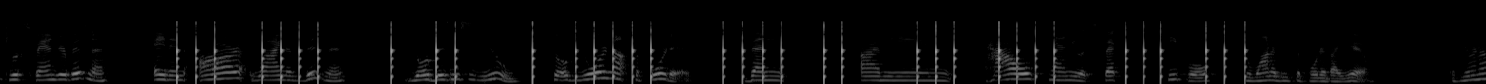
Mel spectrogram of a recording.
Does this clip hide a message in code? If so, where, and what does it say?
Yes: tap code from 1.8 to 12.5 s, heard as taps on a table, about 5 knocks a second, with speech in English. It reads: OBERON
